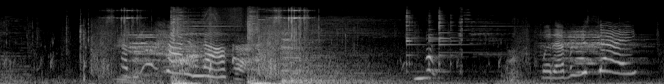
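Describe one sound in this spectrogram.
Magic spells whoosh and crackle in a fantasy battle.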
